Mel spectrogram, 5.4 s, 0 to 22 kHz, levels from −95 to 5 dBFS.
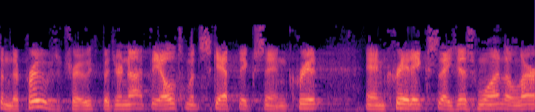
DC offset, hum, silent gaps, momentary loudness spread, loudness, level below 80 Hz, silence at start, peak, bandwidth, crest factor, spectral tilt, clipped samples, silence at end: under 0.1%; none; none; 8 LU; -23 LUFS; -68 dBFS; 0 s; -4 dBFS; 8.4 kHz; 20 dB; -4.5 dB/octave; under 0.1%; 0 s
